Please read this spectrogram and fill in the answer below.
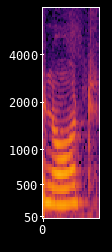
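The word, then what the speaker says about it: know: पहले भी बताया था जब कैन के बाद एन आती है तो उसमें एन साइलेंट रहती है तो इसको हम पढ़ते हैं नो ना कि क्नो उसमें सॉरी फ्रेंड्स एन साइलेंट नहीं रहती है उसमें के के साइलेंट रहती है तो हम इसको पढ़ते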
